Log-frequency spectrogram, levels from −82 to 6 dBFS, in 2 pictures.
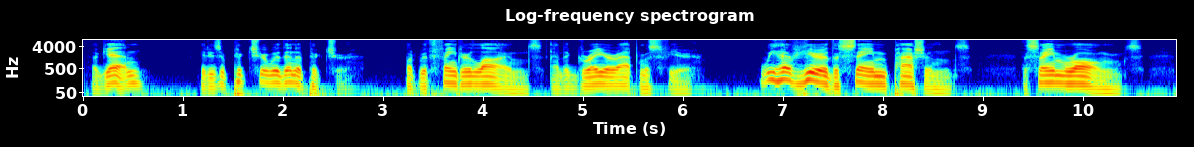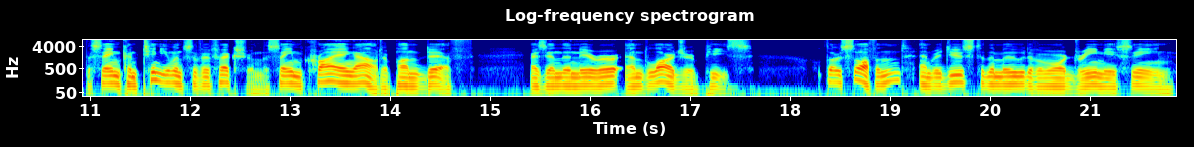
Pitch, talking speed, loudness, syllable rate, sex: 105 Hz, 150 wpm, -19 LUFS, 4.6 syllables/s, male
